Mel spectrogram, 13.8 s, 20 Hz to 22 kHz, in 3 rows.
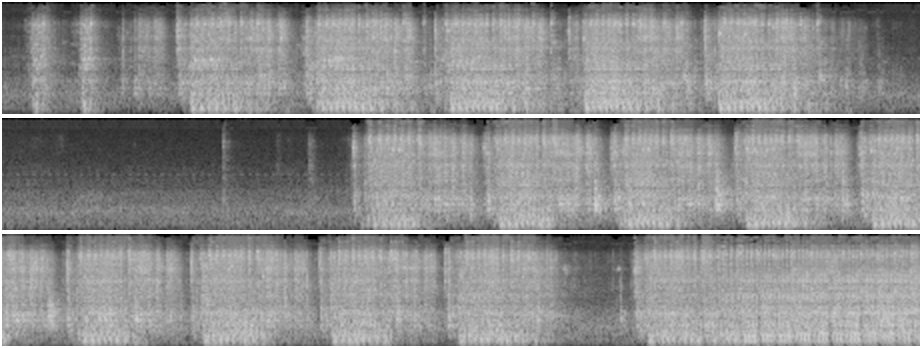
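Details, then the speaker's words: Stihl FS 400 professional brushcutter that wouldn't start (spark present, plug dry), started after fuel reached the carburettor: small two-stroke buzzing in rough bursts that keeps sagging; won't rev up, air filter then carburettor screen to be checked. "і так так завелась але не розвиває оберти проперевірю чи не забитий фільтр"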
